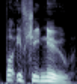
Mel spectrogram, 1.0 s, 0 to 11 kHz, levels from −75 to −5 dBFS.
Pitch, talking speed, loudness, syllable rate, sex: 140 Hz, 230 wpm, -16 LUFS, 4.6 syllables/s, male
